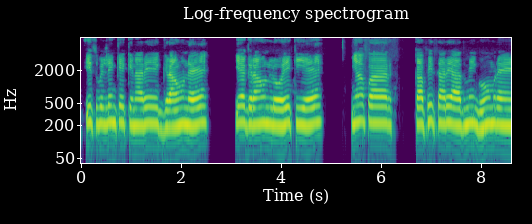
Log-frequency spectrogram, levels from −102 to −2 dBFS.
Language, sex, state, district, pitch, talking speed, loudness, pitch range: Hindi, male, Bihar, Supaul, 210 Hz, 140 wpm, -16 LUFS, 200-220 Hz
